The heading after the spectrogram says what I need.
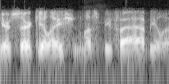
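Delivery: dry deadpan delivery. Speaker quotes one man's remark to another, retelling a deadpan line.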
